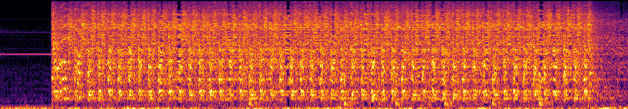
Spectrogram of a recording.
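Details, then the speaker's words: Lada Granta FL after decarbonizing/decoking service: steady starter cranking, about three turns a second, engine not catching. The first attempt failed, so spark plugs were removed and cylinders blown out; the third attempt started and it runs fine. "première tentative n'a pas commencé dévissé les bougies a soufflé les pétitionnaires en versant ils ont tourné et c'est trois fois"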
